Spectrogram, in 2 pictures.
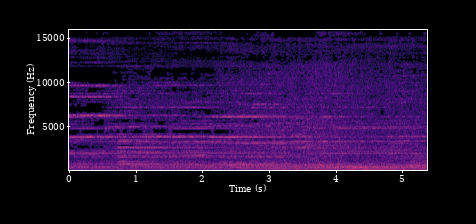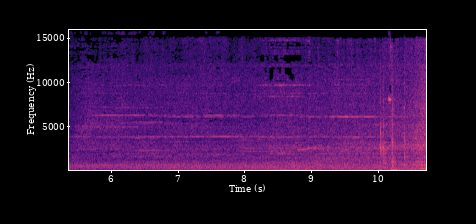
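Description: Horror-trailer sound-design drone: a sustained metallic screeching texture with several steady high tones, slowly growing louder, with a deep low rumble joining near the end.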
